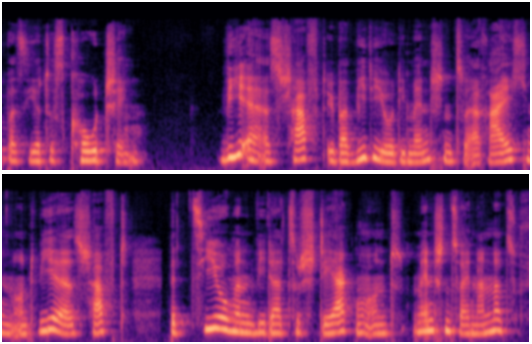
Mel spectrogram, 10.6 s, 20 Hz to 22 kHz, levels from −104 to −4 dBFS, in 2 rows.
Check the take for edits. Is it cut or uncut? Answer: uncut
